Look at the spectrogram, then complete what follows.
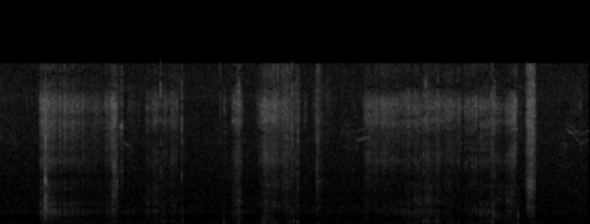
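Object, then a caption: Steel pen nib on a paper sheet. A steel fountain pen nib is dragged across a flat sheet of lined writing paper in writing strokes, leaving green ink. Quiet, bright scratching strokes rise and fade over a low, steady background hiss.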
